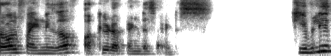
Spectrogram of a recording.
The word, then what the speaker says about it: Ghibli: मतलब you think ये भी Ghibli ने pick up किया. And it's not Ghibli, yeah? It's Ghibli. It's not Ghibli. वो spelling Ghibli है, but it is pronounced as Ghibli.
